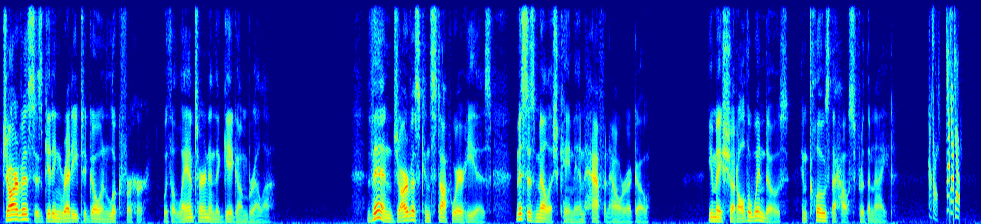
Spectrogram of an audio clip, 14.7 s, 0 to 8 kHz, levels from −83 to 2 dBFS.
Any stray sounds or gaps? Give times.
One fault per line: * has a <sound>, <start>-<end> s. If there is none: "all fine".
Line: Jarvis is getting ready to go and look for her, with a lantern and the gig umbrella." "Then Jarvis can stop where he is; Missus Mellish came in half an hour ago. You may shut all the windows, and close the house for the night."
* has a chirp, 13.9-14.5 s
